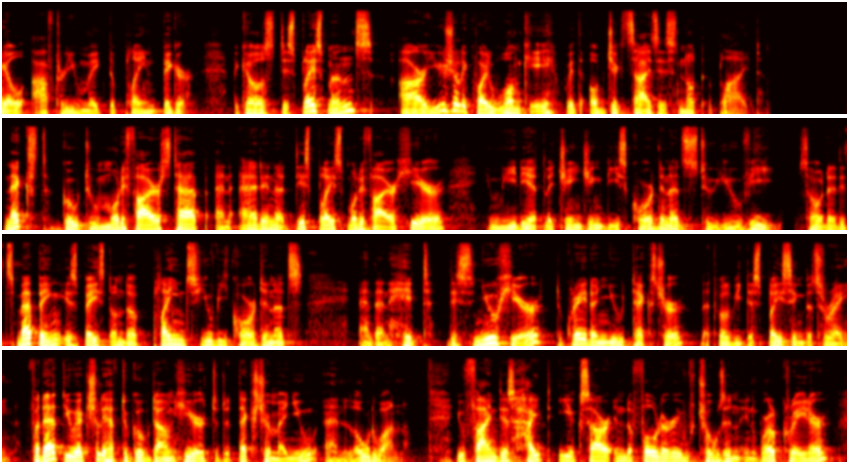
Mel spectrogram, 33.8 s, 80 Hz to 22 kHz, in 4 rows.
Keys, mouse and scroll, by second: 2.3 ctrl+a.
